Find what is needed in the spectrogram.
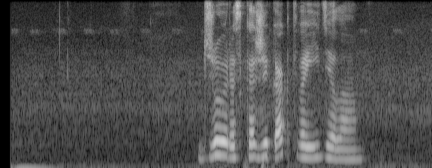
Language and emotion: Russian, neutral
